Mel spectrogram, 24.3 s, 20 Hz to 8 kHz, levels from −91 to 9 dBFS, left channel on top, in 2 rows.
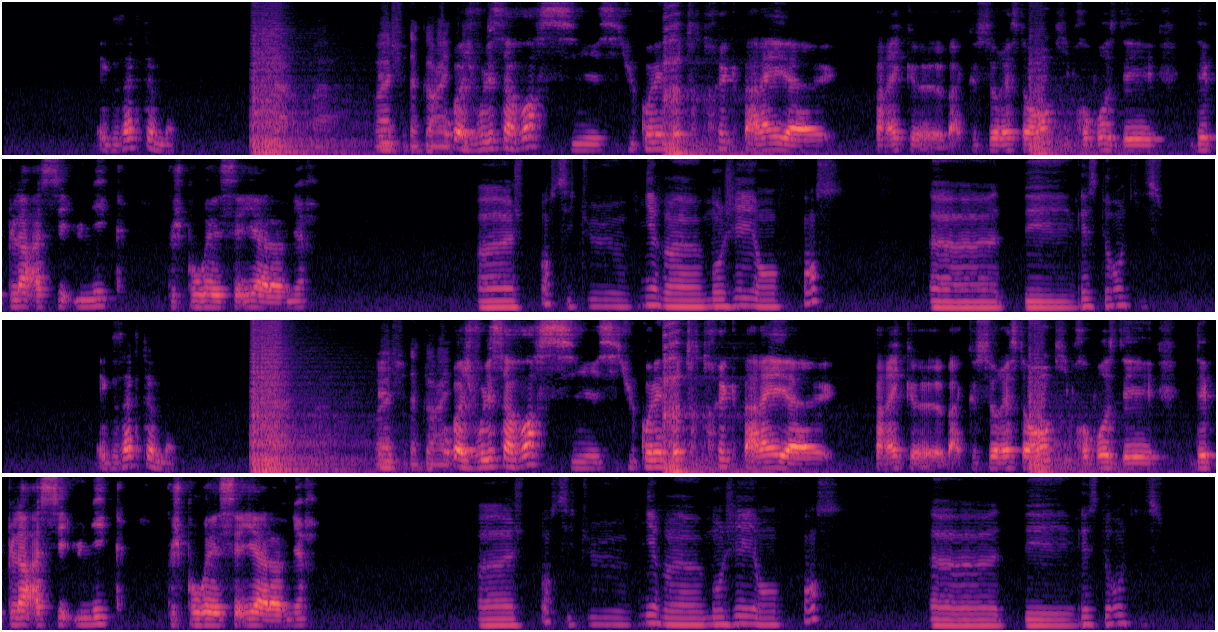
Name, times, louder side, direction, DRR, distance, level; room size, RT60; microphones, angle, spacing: voice 1, 0.9-1.7 3.7-3.9 4.4-8.3 8.7-13.4 13.8-15.3, right 4 dB, 90° right, 0.7 m, -30 dB
sound 1, 2.5-4.4 6.6-8.3 10.2-11.9, right 3 dB, 40° right, 0.6 m, -39 dB
voice 2, 2.7-3.4 3.7-4.5 16.9-20.5 21.4-23.7, left 2 dB, 35° left, 1.1 m, -39 dB
2.8 x 2.5 x 2.8 m
head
